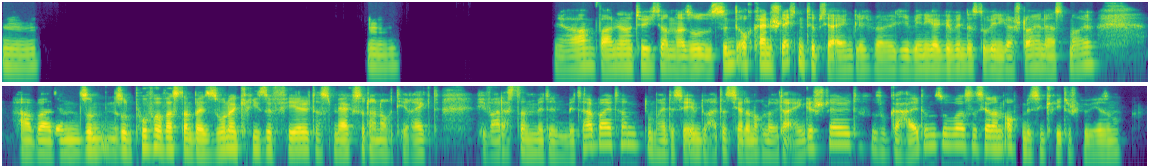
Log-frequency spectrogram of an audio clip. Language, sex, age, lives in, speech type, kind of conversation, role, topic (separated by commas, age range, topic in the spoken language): German, male, 20-24, Germany, conversation, podcast, host, Wann hast du dich zuletzt neu erfunden, und wie ist das abgelaufen?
